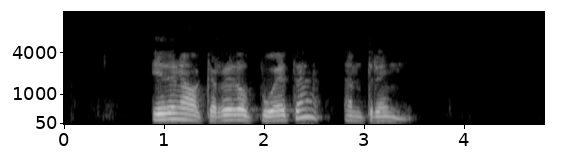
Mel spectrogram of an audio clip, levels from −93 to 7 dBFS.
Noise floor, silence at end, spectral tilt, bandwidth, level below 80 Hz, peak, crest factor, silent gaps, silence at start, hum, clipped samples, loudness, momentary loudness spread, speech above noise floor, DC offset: under -90 dBFS; 1.4 s; -10.5 dB/octave; 4.2 kHz; -68 dBFS; -12 dBFS; 18 dB; none; 0.9 s; none; under 0.1%; -27 LUFS; 14 LU; over 64 dB; under 0.1%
